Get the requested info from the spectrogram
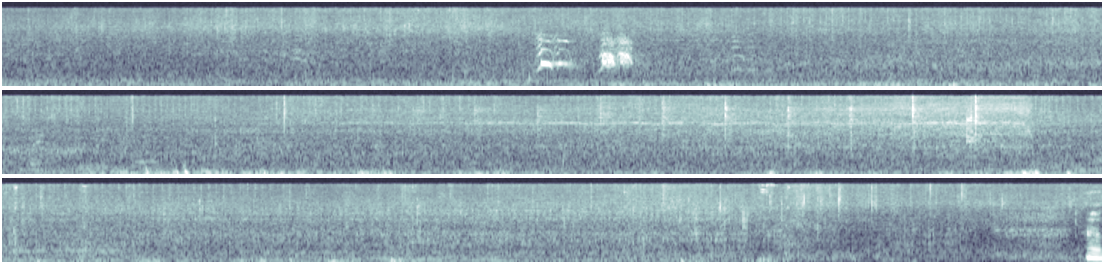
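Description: Wind rumbling on the microphone and tyre noise from a bicycle rolling along a paved promenade, with a brief high call about four seconds in.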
